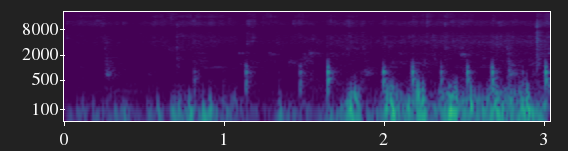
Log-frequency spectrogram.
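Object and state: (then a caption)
Dry gourd, knocks like wood. A drying gourd is knocked by hand in a quick series of short, dull, low knocks that sound like wood. The wooden sound means the gourd is drying properly.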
